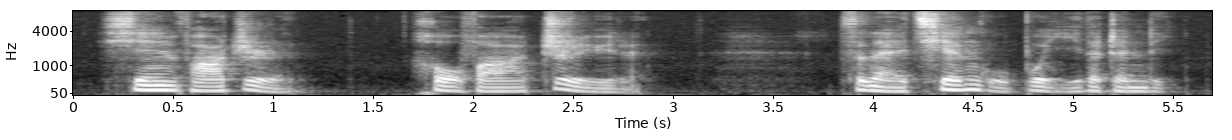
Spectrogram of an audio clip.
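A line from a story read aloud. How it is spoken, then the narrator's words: Calm, indifferent. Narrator (Chinese): 项少龙淡淡的说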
